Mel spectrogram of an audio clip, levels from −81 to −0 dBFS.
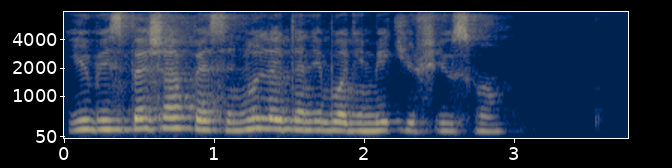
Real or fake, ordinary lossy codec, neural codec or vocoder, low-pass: fake; none; codec, 16 kHz, 2 kbps, FunCodec, trained on LibriTTS, 25 frames a second; none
